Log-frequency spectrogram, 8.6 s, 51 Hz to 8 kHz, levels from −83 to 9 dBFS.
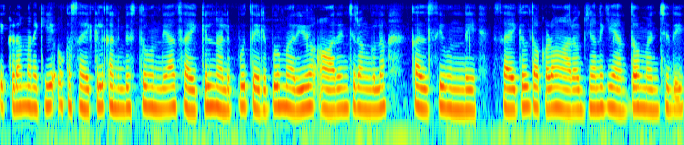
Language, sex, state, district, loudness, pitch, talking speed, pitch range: Telugu, female, Andhra Pradesh, Chittoor, -15 LUFS, 190 Hz, 135 wpm, 180-195 Hz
